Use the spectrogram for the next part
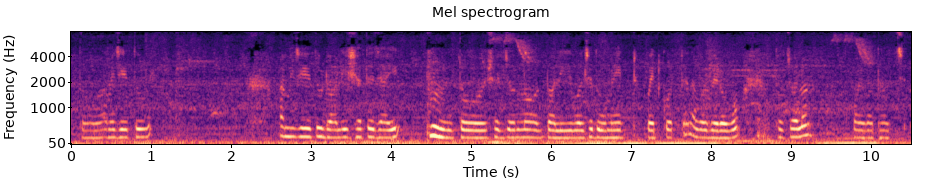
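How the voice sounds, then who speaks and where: A young woman from India chatting casually in a vlog, her voice hoarse and nearly gone from a cold, tired and subdued. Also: medium pitch, flat delivery, normal speed, pauses often, background noise. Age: young adult. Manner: tired, subdued sick-day talk. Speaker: vlogger.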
